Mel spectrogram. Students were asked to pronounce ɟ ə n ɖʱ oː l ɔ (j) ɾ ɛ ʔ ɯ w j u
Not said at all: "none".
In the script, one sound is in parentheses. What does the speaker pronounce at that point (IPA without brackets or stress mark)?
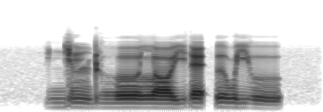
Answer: j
